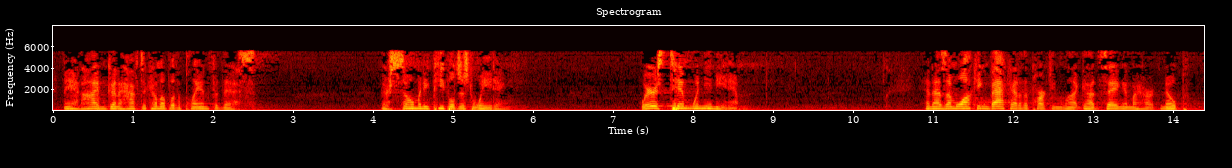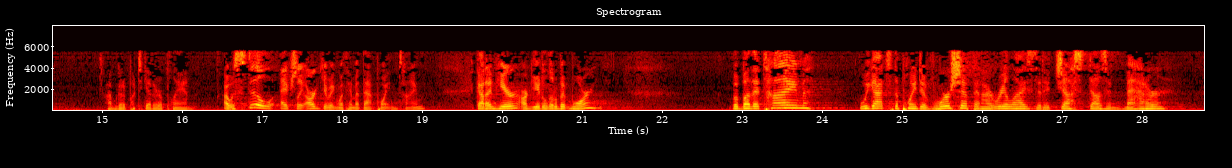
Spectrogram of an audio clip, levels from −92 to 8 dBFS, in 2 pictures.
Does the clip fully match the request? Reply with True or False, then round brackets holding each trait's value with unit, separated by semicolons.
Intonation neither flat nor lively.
True (4.0 semitones)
